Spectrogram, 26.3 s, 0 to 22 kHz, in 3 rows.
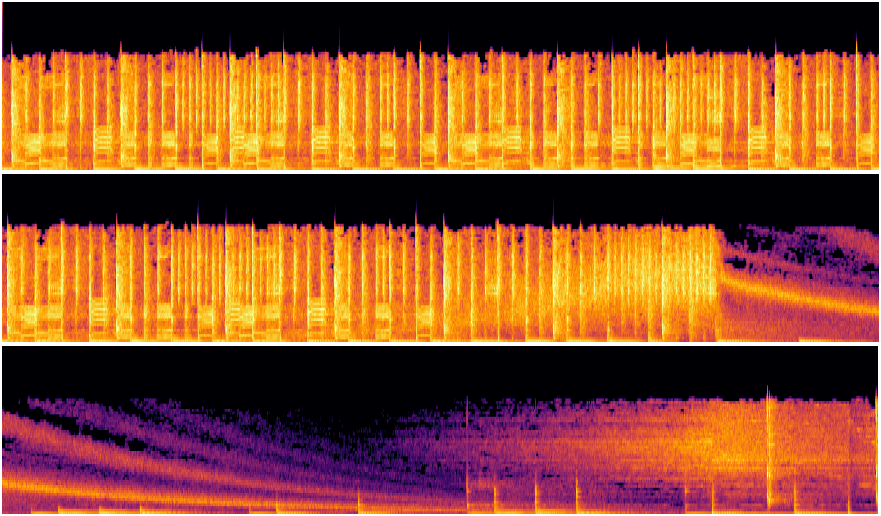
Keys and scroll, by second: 0.0 Left, 13.9 5, 21.3 Right, 24.1 Right.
